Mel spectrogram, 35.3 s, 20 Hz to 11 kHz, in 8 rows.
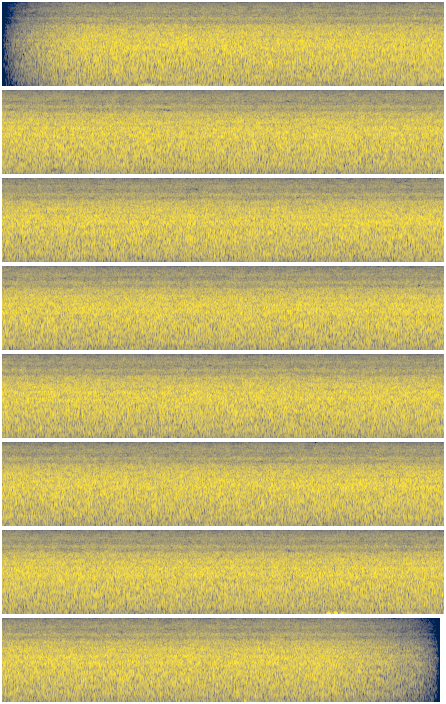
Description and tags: sobieszow river drone010710
01.07.2010: about 15.30 on the Karkonoska street in Sobieszow(Jelenia Gora district/Low Silesia in south-west Poland). the drone created by the Wrzosowka river noise.
drone, field-recording, swoosh, river, noise, poland, jelenia-gora, sobieszow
